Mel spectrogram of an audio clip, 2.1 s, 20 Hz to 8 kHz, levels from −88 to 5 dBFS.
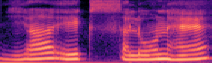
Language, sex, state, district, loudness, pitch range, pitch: Hindi, female, Jharkhand, Ranchi, -12 LUFS, 205-230 Hz, 220 Hz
